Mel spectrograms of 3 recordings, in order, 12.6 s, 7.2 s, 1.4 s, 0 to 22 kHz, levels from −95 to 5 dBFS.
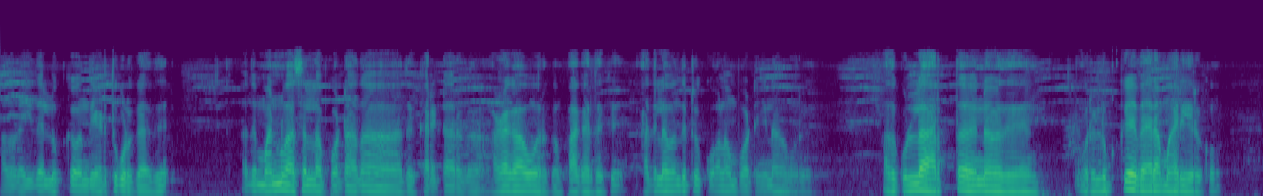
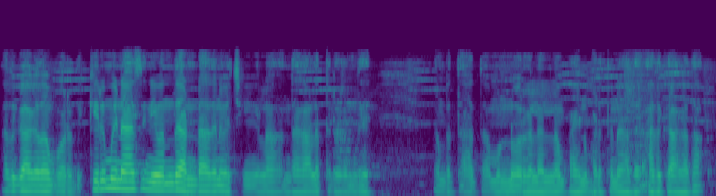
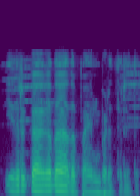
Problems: none marked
